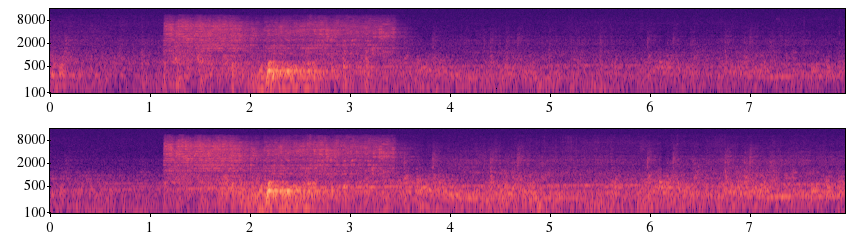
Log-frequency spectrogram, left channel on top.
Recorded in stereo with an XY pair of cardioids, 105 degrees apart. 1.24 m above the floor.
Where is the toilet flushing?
25° right, 5 m.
